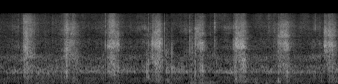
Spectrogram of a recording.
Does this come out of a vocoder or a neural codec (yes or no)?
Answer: yes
